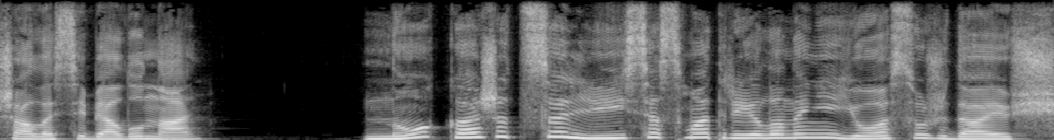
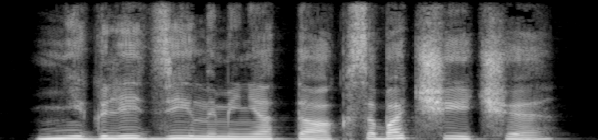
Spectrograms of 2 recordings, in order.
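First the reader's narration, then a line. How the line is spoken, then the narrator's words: Grumbled. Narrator (Russian): буркнула Луна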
